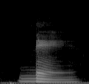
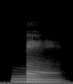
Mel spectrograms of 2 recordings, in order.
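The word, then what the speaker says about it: နင်: it's going to be ne. This is N, I, N. The N is a bit soft, right? You see, we don't pronounce, we don't stress on that, right? Just ne.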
